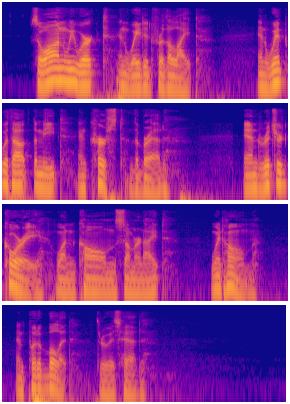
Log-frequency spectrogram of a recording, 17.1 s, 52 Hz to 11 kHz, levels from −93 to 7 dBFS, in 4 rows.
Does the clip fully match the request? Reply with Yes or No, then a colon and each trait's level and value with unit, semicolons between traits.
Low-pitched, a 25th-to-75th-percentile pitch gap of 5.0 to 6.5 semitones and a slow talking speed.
Yes: very low, 95 Hz; wide, 5.5 semitones; slow, 110 wpm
